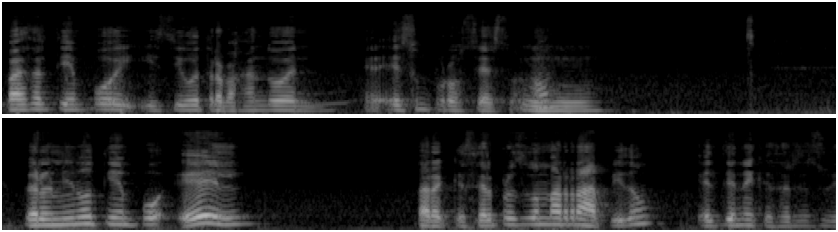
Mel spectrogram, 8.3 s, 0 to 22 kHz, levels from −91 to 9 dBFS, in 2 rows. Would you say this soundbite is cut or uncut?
uncut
